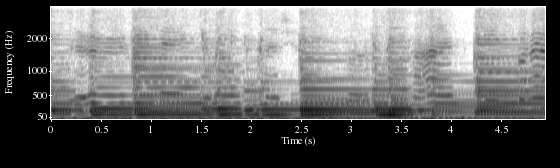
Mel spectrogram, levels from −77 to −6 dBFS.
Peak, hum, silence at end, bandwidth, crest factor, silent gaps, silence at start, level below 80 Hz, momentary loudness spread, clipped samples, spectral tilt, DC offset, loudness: -4 dBFS; none; 0 s; 4 kHz; 16 dB; none; 0 s; -44 dBFS; 6 LU; under 0.1%; -13 dB/octave; 3%; -21 LUFS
